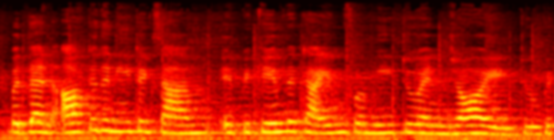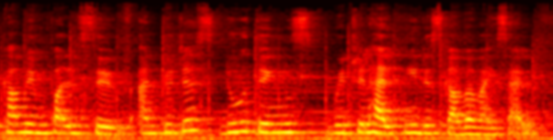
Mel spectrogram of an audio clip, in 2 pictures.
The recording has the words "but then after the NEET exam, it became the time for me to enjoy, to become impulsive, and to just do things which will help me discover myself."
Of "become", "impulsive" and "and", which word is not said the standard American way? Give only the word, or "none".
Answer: none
